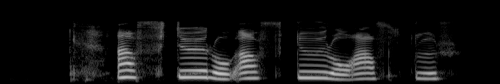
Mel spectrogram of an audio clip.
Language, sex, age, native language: Icelandic, male, 9, Icelandic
